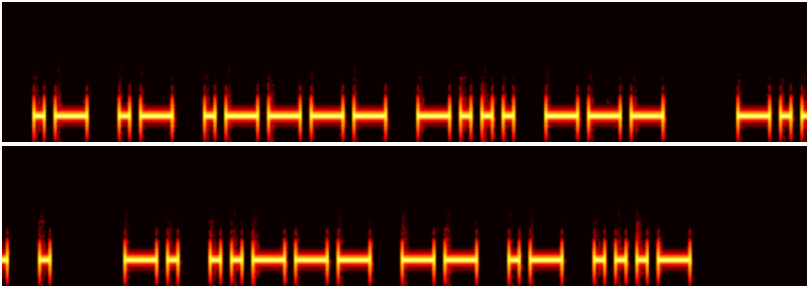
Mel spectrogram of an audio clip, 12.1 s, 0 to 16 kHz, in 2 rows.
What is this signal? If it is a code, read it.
Morse code, heard as a keyed tone, about 15 wpm, 700 Hz. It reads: AA1BO DE N2MAV
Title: USA Callsign DE Callsign - 5 Characters - 15wpm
